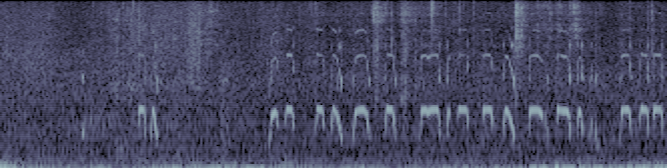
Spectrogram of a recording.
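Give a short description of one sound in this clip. A metal detector beeps in quick repeated high tones.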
